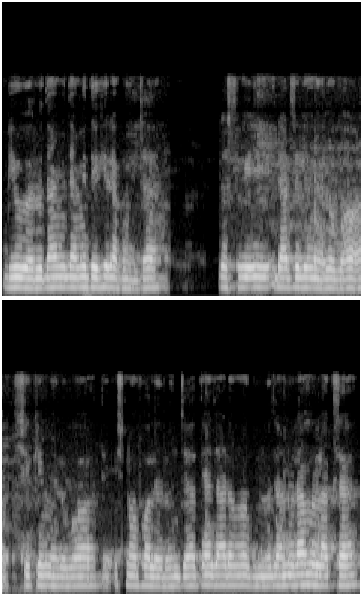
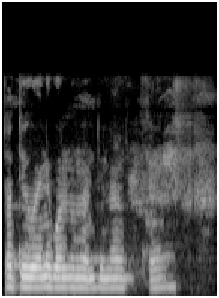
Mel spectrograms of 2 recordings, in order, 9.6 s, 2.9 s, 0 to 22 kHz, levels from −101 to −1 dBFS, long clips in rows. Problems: continuous background conversations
